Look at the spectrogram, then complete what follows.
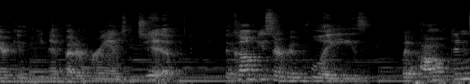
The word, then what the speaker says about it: GIF: would know it that it's jif like the peanut butter choosy mom and dads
